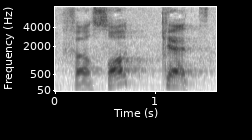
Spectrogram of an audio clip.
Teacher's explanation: Fa nipis, sad dia yang tebal kat situ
